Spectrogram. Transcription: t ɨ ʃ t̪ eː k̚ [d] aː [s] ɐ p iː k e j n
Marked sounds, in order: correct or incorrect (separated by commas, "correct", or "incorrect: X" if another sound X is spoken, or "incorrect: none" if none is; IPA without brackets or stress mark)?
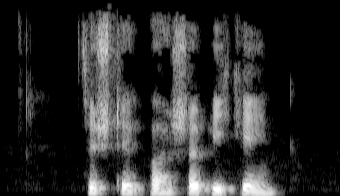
incorrect: b, incorrect: ʃ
